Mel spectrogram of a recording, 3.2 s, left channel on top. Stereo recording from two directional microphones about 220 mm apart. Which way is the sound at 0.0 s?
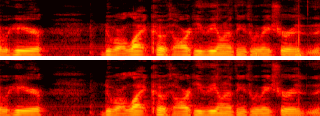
15° left (ahead or behind).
